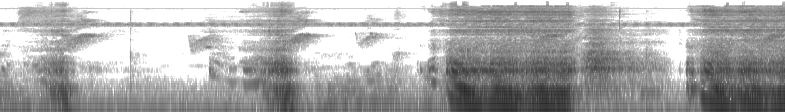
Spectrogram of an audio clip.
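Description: Slow, rough, rumbling breaths, some with a groaning voiced quality, repeating about every two seconds; snoring during sleep.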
